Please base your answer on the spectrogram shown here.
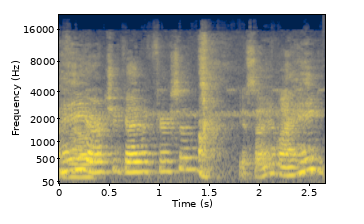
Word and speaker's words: McPherson: It's McPherson. I've been doing it. Yeah, McPherson technically, but I grew up pronouncing it McPherson, pronouncing it incorrectly, McPherson.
